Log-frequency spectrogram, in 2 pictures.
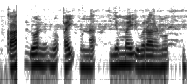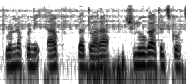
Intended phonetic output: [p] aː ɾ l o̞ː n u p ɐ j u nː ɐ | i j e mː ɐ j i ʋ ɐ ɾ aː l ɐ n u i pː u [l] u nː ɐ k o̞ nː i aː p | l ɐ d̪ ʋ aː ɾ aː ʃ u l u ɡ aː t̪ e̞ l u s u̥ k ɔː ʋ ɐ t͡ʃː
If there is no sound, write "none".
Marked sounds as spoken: k, ɽ

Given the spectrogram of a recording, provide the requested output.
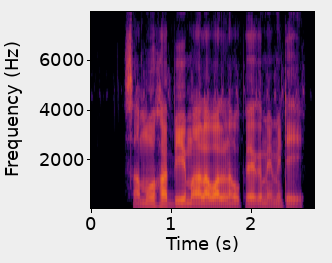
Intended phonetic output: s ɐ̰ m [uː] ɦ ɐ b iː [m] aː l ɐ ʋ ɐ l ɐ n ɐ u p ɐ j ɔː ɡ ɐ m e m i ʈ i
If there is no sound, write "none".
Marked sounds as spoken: uː, m

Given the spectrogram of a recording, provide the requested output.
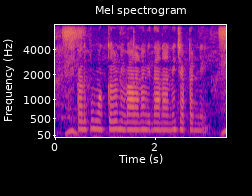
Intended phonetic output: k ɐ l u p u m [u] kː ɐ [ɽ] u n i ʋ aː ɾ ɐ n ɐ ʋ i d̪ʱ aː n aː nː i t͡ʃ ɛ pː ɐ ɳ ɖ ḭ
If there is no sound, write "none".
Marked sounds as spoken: ɔ, l

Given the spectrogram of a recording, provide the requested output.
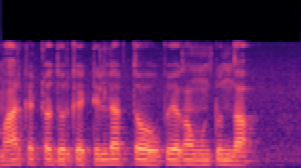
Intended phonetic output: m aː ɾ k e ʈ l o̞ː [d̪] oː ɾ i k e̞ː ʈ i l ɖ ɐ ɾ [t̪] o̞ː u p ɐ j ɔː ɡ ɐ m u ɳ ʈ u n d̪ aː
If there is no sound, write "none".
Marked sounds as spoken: d̪, t̪

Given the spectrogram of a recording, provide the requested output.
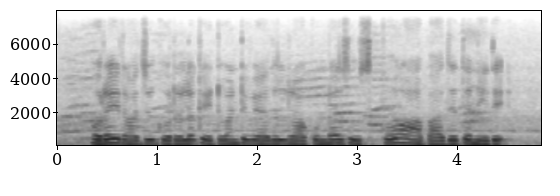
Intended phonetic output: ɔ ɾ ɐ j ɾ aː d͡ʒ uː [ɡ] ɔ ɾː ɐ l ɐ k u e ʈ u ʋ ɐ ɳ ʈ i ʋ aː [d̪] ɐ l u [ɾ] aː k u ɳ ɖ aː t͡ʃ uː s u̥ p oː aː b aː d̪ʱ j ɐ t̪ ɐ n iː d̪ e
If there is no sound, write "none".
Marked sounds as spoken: ɡ, d̪, ɾ

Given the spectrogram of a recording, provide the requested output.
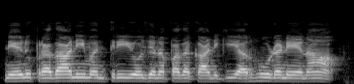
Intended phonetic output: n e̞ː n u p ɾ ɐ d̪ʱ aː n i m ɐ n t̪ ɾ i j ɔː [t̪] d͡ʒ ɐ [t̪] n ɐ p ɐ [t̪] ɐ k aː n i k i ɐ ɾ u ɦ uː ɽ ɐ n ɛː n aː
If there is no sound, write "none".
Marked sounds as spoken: none, none, d̪

